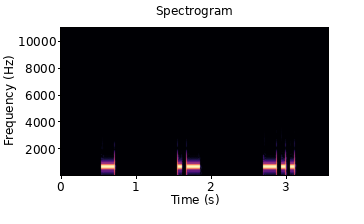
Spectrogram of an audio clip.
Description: Morse code, heard as a keyed tone, about 20 wpm, spaced as for 8 wpm, 700 Hz. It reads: TAD
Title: 081 Lesson 14e - Number 2 - Three Characters 20wpm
